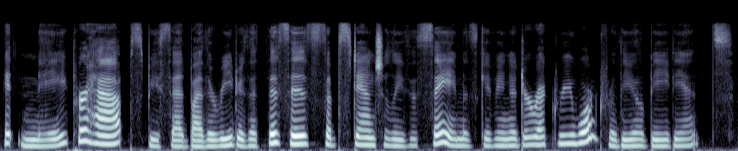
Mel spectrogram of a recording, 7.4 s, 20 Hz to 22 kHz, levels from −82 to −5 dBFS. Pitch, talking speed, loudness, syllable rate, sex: 190 Hz, 180 wpm, -18 LUFS, 4.6 syllables/s, female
